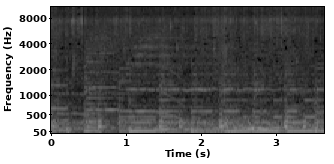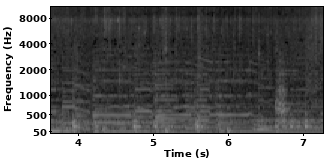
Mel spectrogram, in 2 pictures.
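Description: Oil sizzling and crackling steadily under a cabbage-and-egg fritter frying in a nonstick pan, with background music.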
